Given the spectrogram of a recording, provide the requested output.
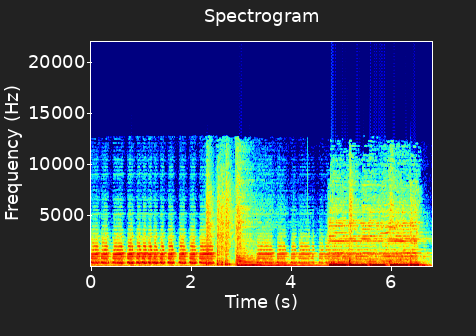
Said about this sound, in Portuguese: E a buzina desta vez eu sei que vai funcionar.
